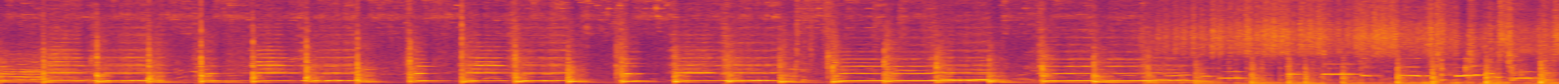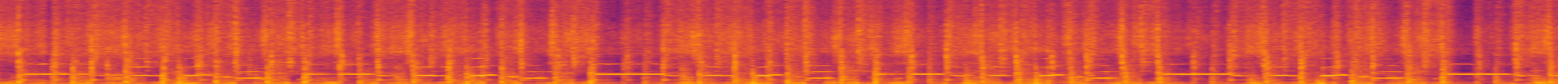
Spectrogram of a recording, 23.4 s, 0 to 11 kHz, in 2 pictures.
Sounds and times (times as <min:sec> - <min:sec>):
Music: 0:00.0 - 0:23.3.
